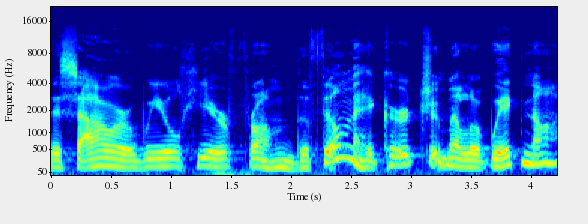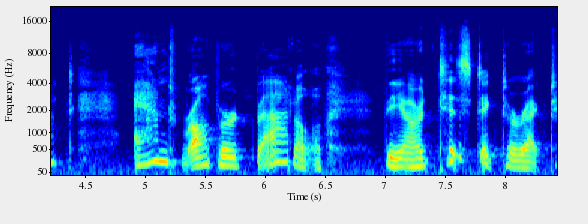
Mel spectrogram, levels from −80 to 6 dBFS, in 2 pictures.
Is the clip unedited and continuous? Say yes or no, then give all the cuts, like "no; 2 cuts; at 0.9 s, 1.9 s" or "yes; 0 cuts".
yes; 0 cuts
